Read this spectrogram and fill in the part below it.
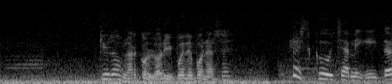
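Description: A young woman talks into a phone.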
